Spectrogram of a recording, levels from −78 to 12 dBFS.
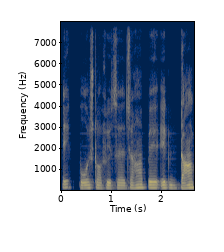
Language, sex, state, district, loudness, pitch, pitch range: Hindi, male, Bihar, West Champaran, -20 LUFS, 130 Hz, 125-135 Hz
